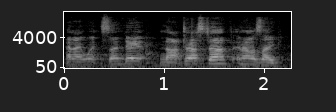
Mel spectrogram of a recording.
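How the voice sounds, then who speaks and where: A woman's voice: medium pitch, fast talker, darkish tone, a little hiss or hum. A young woman with a Texan accent, chatting casually as an interview guest while losing her voice, upbeat and full of fillers. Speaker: cosplayer guest. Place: busy convention hall.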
